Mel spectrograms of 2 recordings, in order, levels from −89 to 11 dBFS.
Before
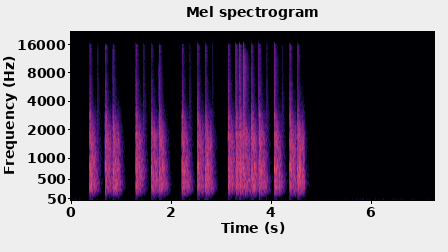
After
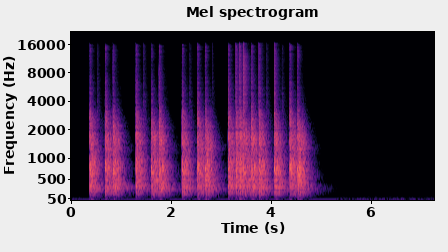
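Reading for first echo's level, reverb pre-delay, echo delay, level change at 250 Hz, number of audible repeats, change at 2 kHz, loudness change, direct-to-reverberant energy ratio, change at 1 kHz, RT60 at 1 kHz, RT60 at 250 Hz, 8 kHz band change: none, 5 ms, none, +6.0 dB, none, +5.0 dB, +5.5 dB, 5.0 dB, +6.5 dB, 0.40 s, 0.85 s, +2.0 dB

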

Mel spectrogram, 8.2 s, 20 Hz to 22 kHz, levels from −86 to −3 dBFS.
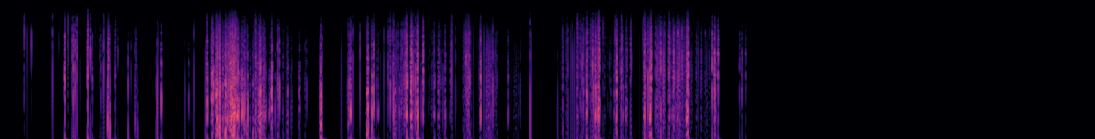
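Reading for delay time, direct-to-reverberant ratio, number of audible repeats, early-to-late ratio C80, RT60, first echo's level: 0.206 s, none, 1, none, none, -15.0 dB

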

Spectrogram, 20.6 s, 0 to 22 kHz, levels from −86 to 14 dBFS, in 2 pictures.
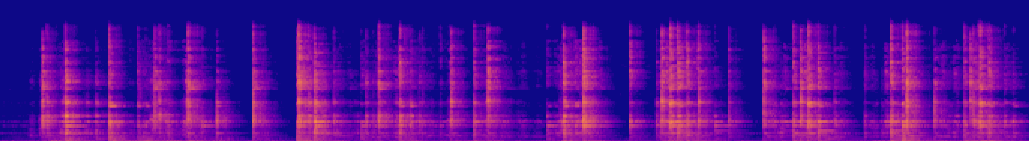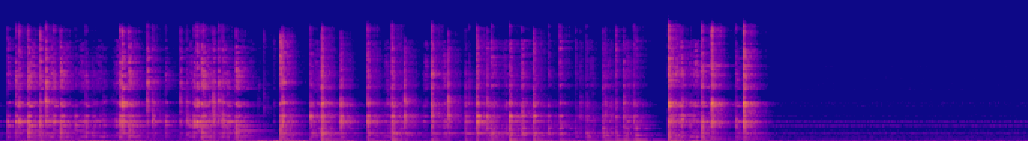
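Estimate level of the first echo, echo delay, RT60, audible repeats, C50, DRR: none, none, 0.55 s, none, 10.0 dB, -2.5 dB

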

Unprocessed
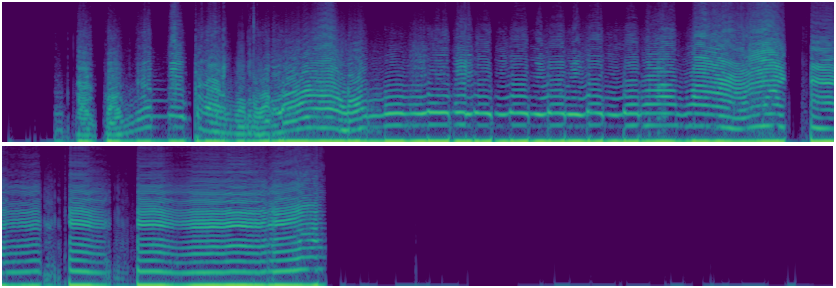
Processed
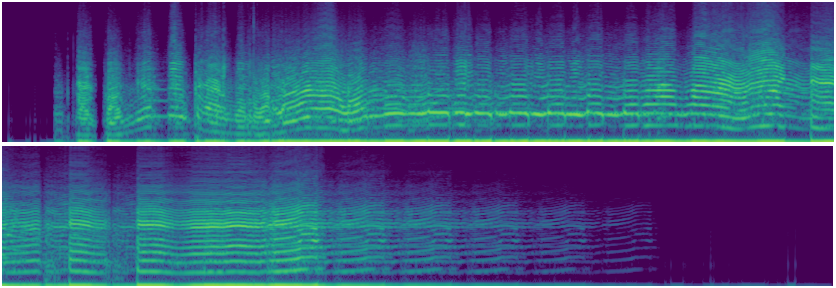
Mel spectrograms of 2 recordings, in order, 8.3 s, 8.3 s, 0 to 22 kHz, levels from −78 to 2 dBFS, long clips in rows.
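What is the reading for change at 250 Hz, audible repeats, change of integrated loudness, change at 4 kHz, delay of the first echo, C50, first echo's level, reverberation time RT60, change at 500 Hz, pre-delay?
+1.0 dB, 5, +8.5 dB, +7.5 dB, 0.334 s, none, -11.5 dB, none, +8.5 dB, none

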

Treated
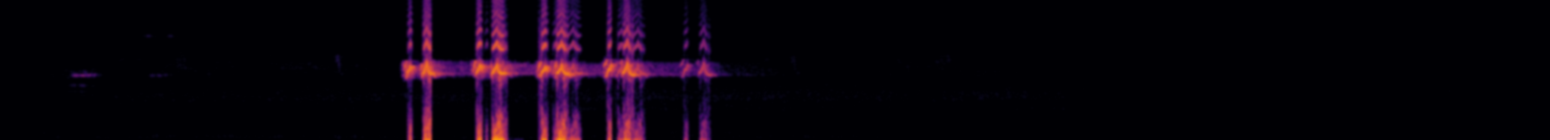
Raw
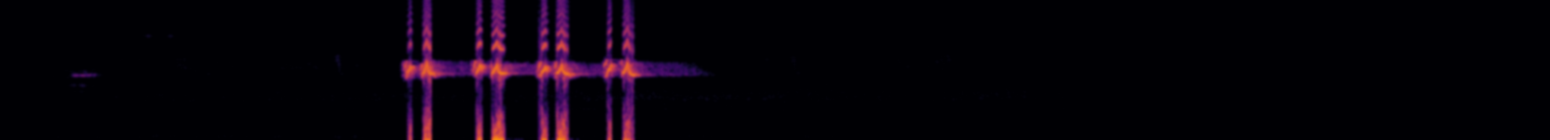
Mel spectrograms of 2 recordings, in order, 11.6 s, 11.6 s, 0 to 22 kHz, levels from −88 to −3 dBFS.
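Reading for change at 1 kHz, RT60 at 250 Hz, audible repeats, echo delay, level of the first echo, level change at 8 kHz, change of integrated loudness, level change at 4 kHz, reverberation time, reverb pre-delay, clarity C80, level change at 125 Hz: +2.0 dB, none, 1, 0.573 s, -16.5 dB, +2.0 dB, +2.0 dB, +2.0 dB, none, none, none, +2.0 dB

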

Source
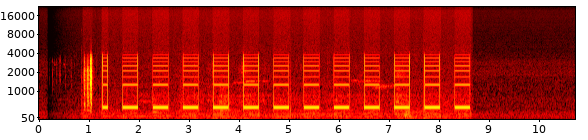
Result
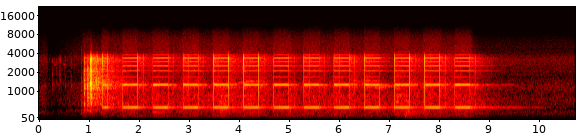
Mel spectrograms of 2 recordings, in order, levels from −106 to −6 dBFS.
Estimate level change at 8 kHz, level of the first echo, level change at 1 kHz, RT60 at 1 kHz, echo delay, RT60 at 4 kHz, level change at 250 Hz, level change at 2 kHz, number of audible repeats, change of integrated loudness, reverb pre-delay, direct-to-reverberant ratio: -10.0 dB, -14.0 dB, -0.5 dB, 2.0 s, 0.112 s, 1.4 s, -13.5 dB, -5.5 dB, 1, -3.5 dB, 4 ms, 7.0 dB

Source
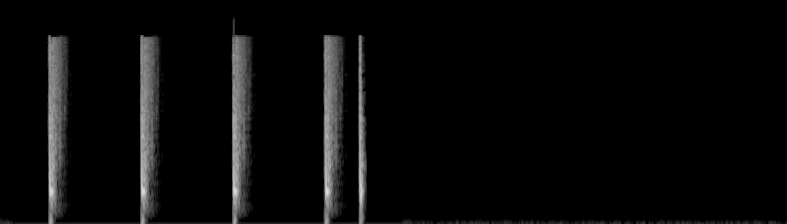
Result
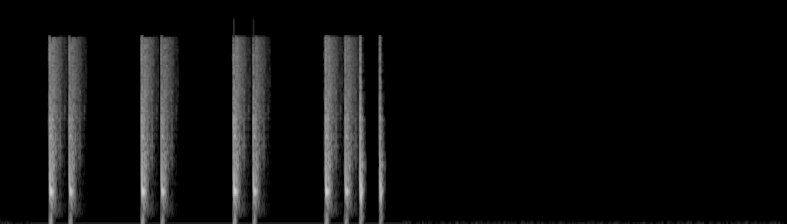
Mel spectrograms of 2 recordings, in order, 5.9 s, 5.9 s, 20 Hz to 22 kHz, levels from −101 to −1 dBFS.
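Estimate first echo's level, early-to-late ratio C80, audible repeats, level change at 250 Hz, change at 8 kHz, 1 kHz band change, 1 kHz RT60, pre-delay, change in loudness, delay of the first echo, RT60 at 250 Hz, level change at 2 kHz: -4.5 dB, none, 1, -2.0 dB, -4.5 dB, -4.5 dB, none, none, -5.5 dB, 0.148 s, none, -4.5 dB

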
